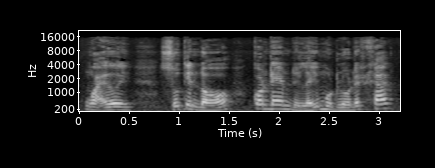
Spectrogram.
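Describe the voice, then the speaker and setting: A man's voice: on the high side, animated, normal speed, dark tone, slightly rough. Man voicing a pleading young grandson. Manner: pleading, tearful.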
